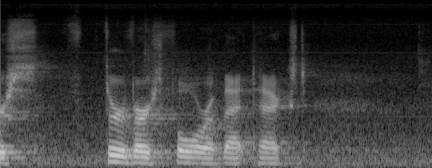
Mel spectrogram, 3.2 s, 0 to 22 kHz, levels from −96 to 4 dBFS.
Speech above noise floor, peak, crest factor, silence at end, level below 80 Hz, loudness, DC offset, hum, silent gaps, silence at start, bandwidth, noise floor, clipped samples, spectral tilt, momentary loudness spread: 24 dB; -10 dBFS; 18 dB; 0.1 s; -60 dBFS; -26 LUFS; under 0.1%; none; none; 0 s; 13.5 kHz; -49 dBFS; under 0.1%; -6.5 dB/octave; 21 LU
